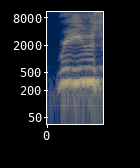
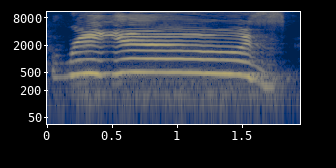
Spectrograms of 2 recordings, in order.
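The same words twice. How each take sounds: First: It is said quickly. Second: It is said very loudly.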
